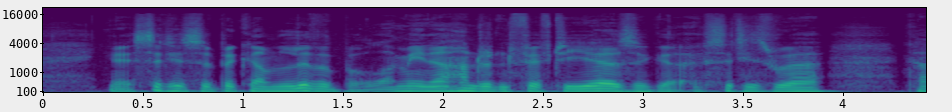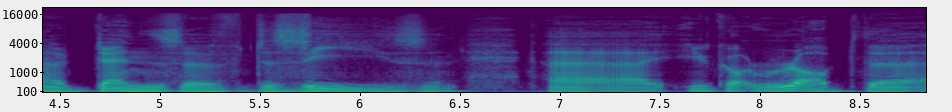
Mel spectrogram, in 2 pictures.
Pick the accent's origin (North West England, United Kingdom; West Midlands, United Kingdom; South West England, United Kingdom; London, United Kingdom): London, United Kingdom; I'm born in London.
